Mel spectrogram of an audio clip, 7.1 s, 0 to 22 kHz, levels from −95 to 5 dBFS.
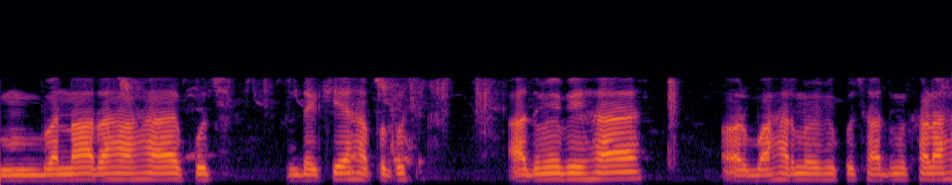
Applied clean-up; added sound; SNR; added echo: none; none; none; none.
